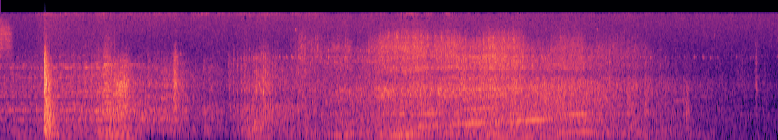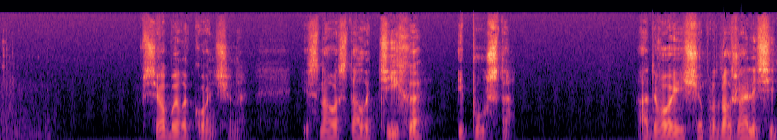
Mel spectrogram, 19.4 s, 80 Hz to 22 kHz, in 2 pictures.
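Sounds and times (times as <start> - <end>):
car engine rumbling and revving as the vehicle pulls off: 0.0 - 10.2
car door thud: 0.5 - 0.9
speech: 11.7 - 12.8, 13.5 - 16.2, 17.7 - 19.4.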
